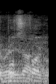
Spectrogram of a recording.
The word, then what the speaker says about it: Botafogo: Yeah, Botafogo really in Rio.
